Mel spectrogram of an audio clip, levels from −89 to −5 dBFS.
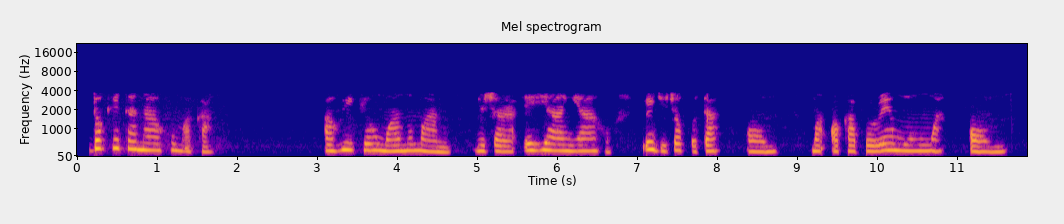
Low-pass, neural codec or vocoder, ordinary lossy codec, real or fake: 3.6 kHz; vocoder, 44.1 kHz, 128 mel bands every 512 samples, BigVGAN v2; none; fake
